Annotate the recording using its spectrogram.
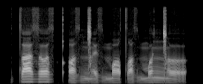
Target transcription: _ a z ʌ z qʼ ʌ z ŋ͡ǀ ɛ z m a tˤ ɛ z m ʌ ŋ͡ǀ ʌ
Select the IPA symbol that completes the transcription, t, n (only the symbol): t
